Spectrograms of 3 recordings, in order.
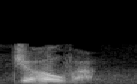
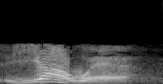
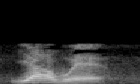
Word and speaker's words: Yahweh: that it is a mispronunciation of God's name, Jehovah. It's too bad for the Jehovah's Witnesses. They have it all wrong. You see, it is Yahweh, spelled a Y, and then an A, and then an H, and W, E, and then another H. Yahweh.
